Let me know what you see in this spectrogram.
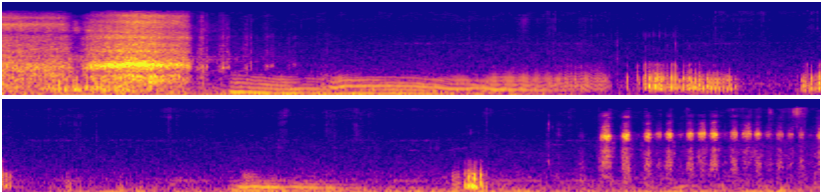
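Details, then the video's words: A hedgehog gives a loud, harsh, breathy hiss, said to scare off enemies, with a person talking over it. "так він шипить страшно відлякує ворогів"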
